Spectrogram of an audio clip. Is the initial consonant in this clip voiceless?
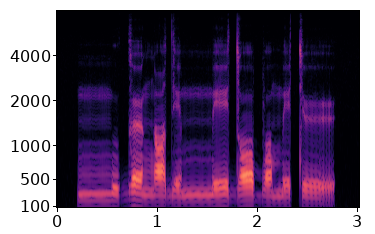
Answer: no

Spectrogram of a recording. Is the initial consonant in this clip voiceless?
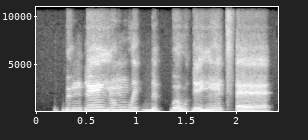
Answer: no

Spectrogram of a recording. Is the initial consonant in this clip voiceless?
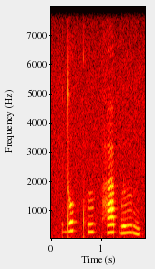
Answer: no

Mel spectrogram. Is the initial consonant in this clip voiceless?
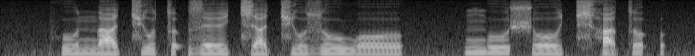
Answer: yes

